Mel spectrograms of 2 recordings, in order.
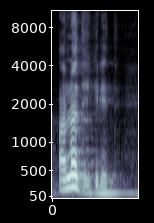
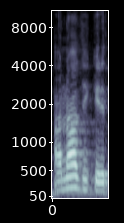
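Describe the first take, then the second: First: The vowel after the first n is short. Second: The vowel after the first n is long. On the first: The speaker calls it right. "क्या शुद्ध होता है? अनधिकृत" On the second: The speaker calls it wrong. "अनाधिकृत मत लगाना"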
